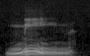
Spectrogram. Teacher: vowel e the velopharyngeal port would generally be closed e e when saying the word mean however the port is open throughout the entire production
